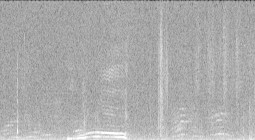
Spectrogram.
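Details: An adult six-year-old cat meets a ten-month-old kitten for the first time indoors, the two licking and washing each other. One drawn-out meow rises and then dips gently for about a second, with quiet room noise and faint clicks around it.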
